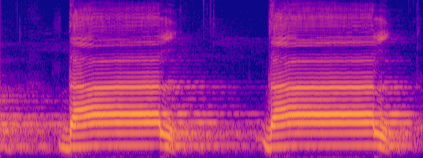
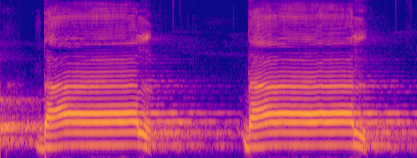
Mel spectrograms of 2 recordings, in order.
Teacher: দালের মাখরাজ, জিব্বার আগা সামনের উপরের দুই দাঁতের গোড়ার সঙ্গে লাগিয়ে উচ্চারিত হয়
